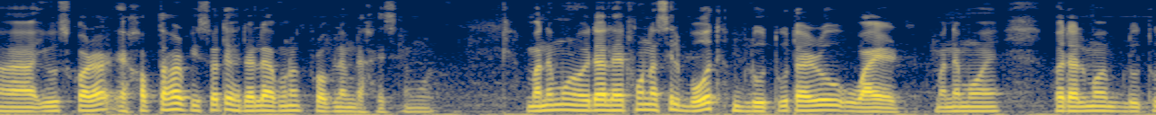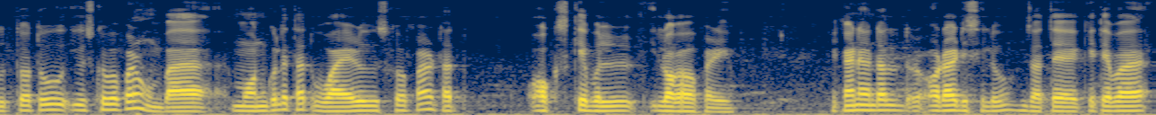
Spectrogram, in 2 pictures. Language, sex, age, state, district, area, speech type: Assamese, male, 30-45, Assam, Sonitpur, urban, spontaneous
